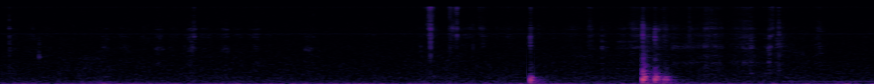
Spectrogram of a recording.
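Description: Quiet handling of red cardstock while gluing and folding a small paper box, with a few faint clicks. A soft knock about four seconds in and a louder double knock near five seconds in, as the plastic liquid-glue bottle is set down on the wooden desk.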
